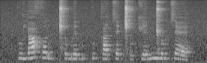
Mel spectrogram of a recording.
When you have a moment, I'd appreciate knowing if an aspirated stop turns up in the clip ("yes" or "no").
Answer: no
